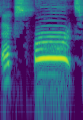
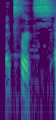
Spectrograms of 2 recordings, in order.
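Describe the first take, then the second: First: High, loud sarcastic cry; mock shout. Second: Low muttered jab; muttered sarcasm. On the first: To the viewers, shouted sarcasm at experts. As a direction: yell it out in mock outrage. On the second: Acted. To the viewers, muttered scorn at experts. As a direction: drop it under the breath.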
